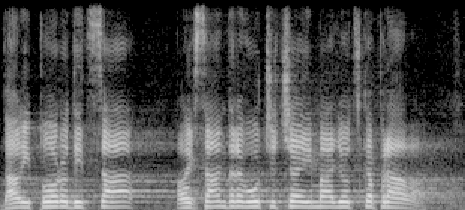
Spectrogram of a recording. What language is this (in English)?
Serbian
